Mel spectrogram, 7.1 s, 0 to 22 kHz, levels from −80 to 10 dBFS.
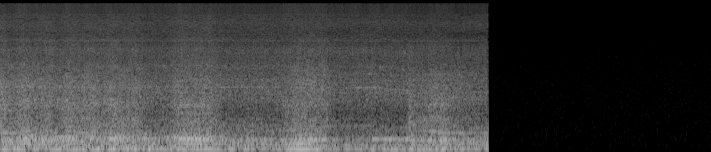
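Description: At 4.88 s the sound cuts off abruptly and never returns, leaving only faint hiss far below the signal: an audio dropout to a faint residue, likely from signal loss while the path stayed live.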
